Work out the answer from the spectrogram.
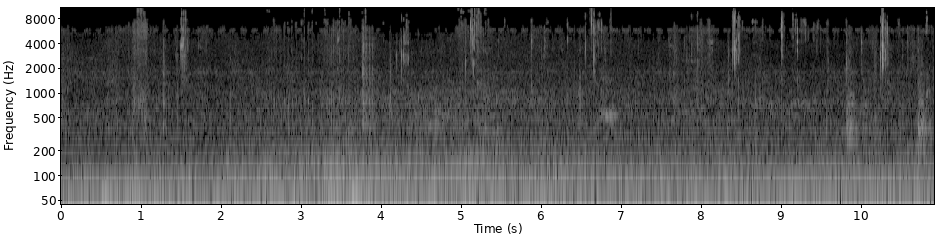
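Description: Close-up chewing of a mouthful of roast chicken and rice, with wet mouth clicks and smacks scattered irregularly over a steady low hum.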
